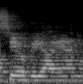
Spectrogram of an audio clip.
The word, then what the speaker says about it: Covin: Covin is spelled C-O-V-I-N, like in a cove, Covin, C-O-V-I-N.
